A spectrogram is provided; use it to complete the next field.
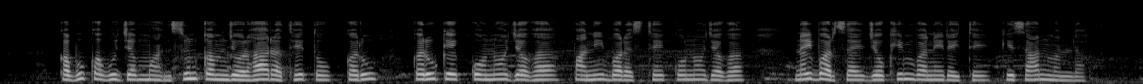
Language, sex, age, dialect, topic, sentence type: Chhattisgarhi, female, 31-35, Central, agriculture, statement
